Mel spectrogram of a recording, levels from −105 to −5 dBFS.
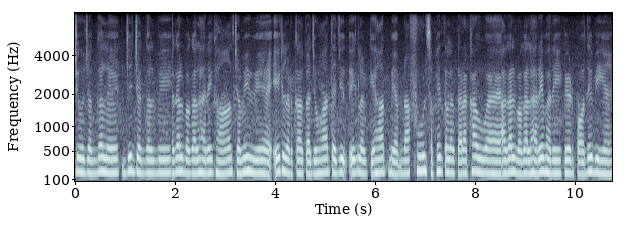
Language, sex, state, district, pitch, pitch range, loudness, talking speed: Hindi, female, Chhattisgarh, Rajnandgaon, 180 Hz, 175-190 Hz, -19 LUFS, 240 wpm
